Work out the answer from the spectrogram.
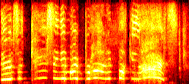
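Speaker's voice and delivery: shrill, very high-pitched, freaked-out panicked yell. Retelling what she said after dropping the gun: imitating her own panicked yell. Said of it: "I freaked out".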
